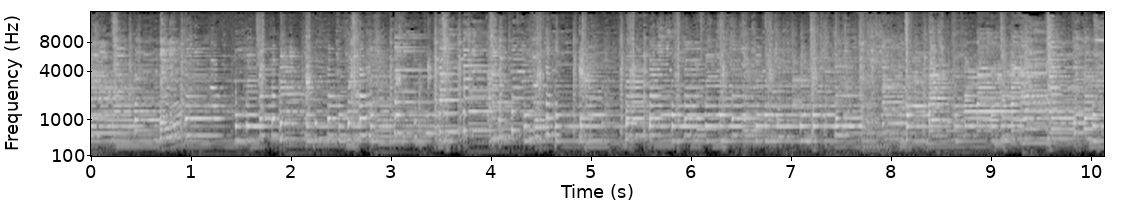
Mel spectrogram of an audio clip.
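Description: A bluegrass string band playing live together: five-string banjo, acoustic guitar, mandolin and fiddle.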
